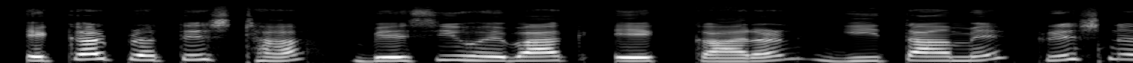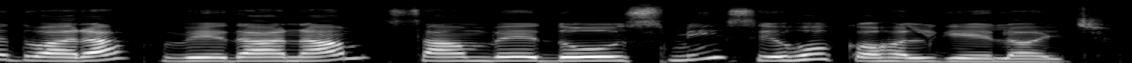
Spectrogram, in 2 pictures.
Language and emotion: Maithili, neutral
